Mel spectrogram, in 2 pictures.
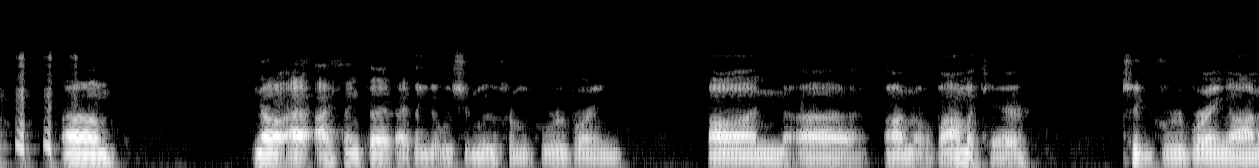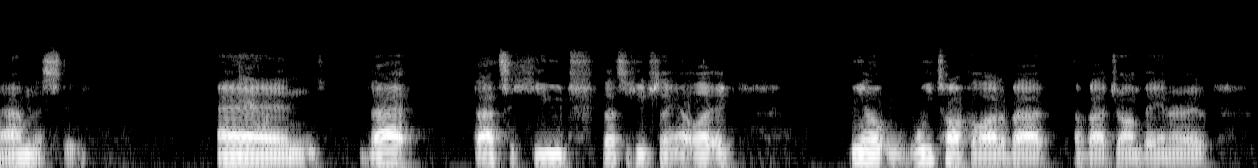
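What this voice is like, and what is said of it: Voice with a cold. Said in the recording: “I've got a cold.”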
